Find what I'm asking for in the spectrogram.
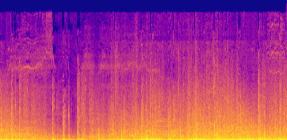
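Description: Battlefield barrage of Civil War artillery fire in the strategy game Ultimate General: Civil War, with dense rumbling booms and cracking shots rolling continuously, growing louder midway through.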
